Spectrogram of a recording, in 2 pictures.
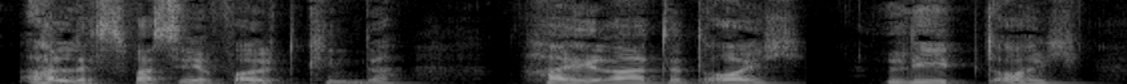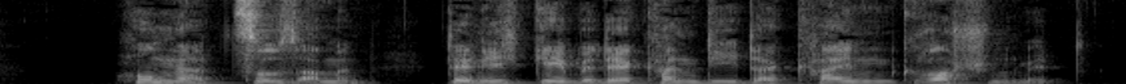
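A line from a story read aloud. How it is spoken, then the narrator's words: Sobbing. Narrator (German): sprach er schluchzend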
